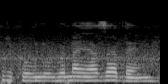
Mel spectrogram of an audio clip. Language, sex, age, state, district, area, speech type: Bodo, female, 60+, Assam, Kokrajhar, rural, spontaneous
